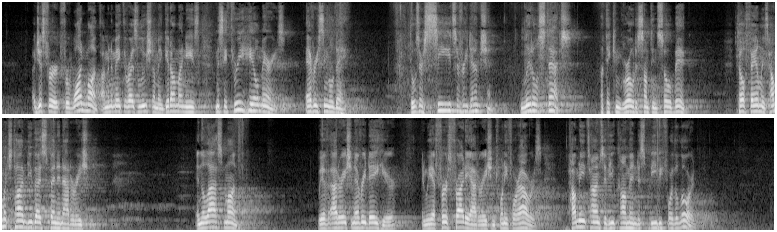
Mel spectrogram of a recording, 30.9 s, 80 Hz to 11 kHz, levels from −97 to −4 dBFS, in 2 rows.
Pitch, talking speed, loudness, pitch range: 150 Hz, 165 wpm, -19 LUFS, 135-165 Hz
